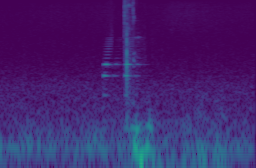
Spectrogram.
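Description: A game menu chimes with a short click.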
